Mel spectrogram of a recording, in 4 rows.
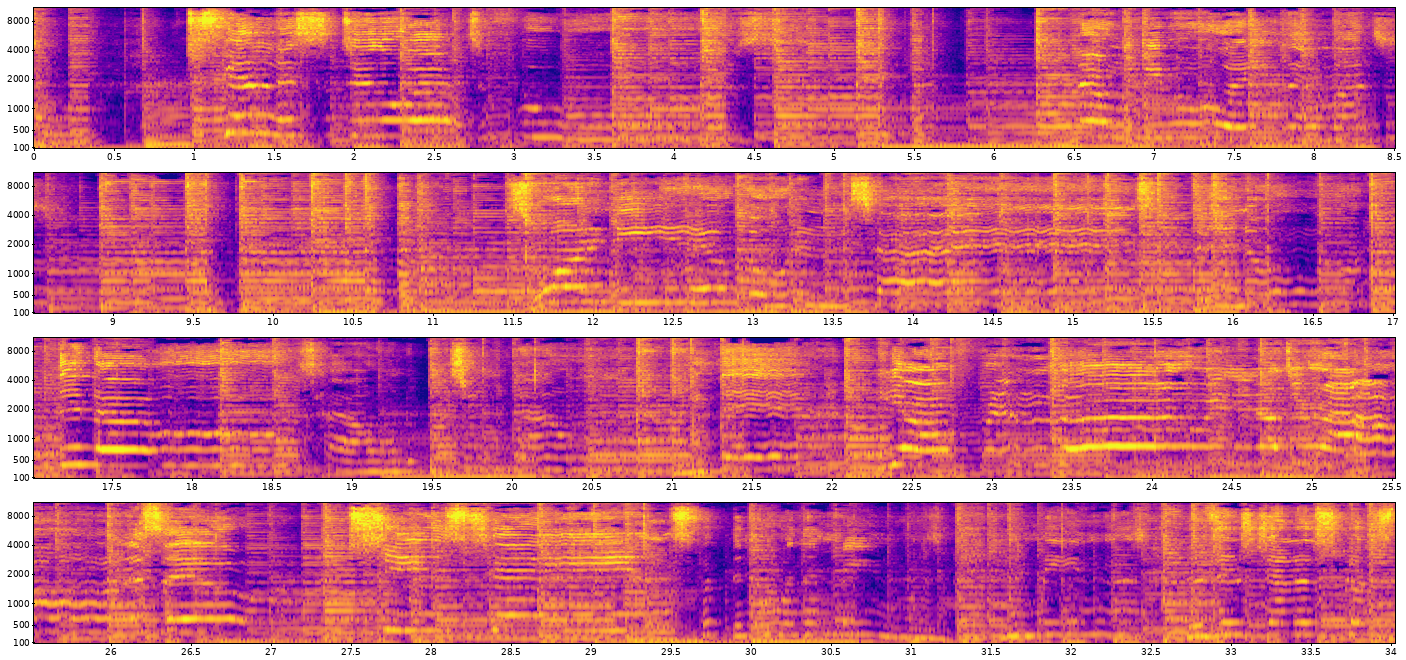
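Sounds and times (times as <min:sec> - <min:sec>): man singing: 0:00.0 - 0:05.5, 0:06.2 - 0:09.2, 0:11.2 - 0:34.0
acoustic guitar strumming: 0:00.0 - 0:34.0.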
